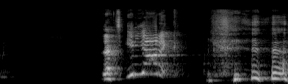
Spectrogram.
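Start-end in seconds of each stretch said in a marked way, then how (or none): 1.0-2.9 slow, high, drawn-out, mock prim tone. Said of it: "It's years of reprogramming".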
